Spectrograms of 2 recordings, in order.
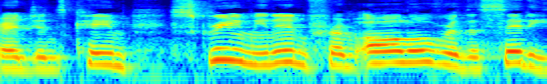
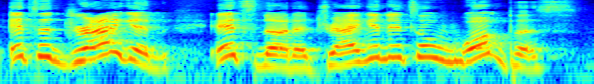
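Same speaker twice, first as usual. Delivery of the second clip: higher, frantic guessing; panicked cries; 5 semitones higher than usual. A narrator's reading. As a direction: blurt each name out in fright. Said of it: "they cried".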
